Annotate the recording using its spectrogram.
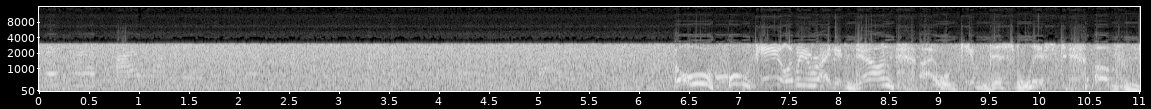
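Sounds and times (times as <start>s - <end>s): radio static hiss: 0.0s - 11.0s
faint voice on radio: 6.4s - 11.0s.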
